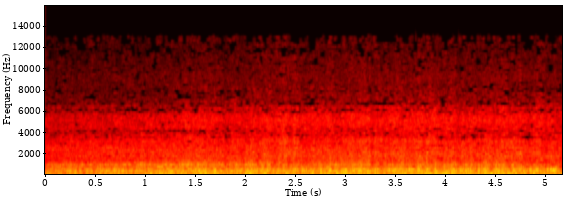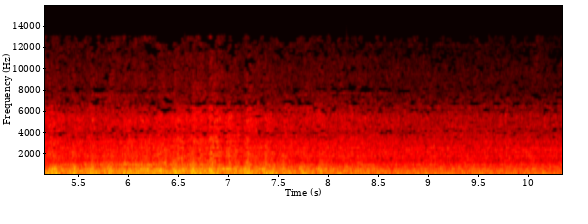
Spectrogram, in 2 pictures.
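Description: Express passenger train running through a station at speed: a steady rush and rumble of the coaches' wheels on the rails. It is loudest a few seconds in and eases off after about seven seconds.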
